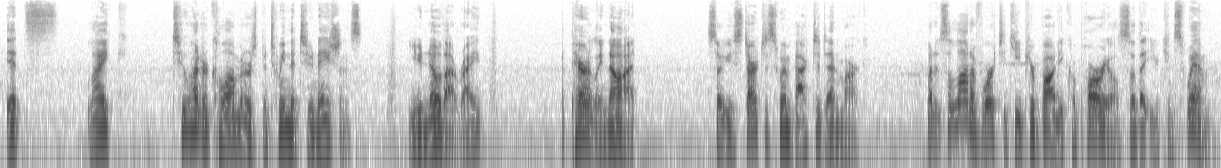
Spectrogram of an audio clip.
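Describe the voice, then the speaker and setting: A low-voiced man reads a choice-based text game aloud, playful and animated, with his pitch rising and falling a lot. A faint hum of room sound sits under his voice. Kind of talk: reading game text with asides.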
